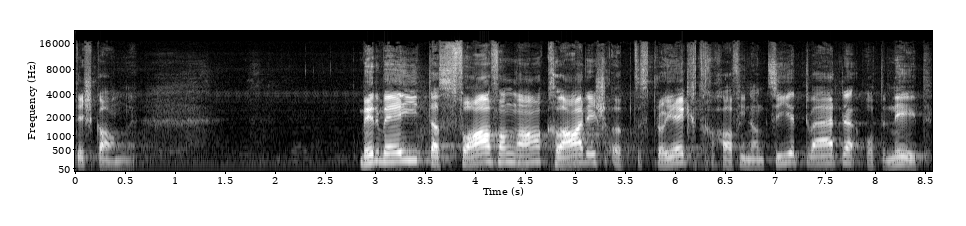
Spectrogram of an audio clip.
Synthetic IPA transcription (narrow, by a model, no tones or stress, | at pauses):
ɪʃkɑŋːə | mɪɾʋɛɪd̪̥ɑsfɔɑːfɑŋɑːkʰlɑːɾɪʃœbd̪̥ɑspɾɔjɛkχt̪χχɑfinɑnt͡siəɾtʋæːrd̥əʔɔd̥̪ənɪːt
